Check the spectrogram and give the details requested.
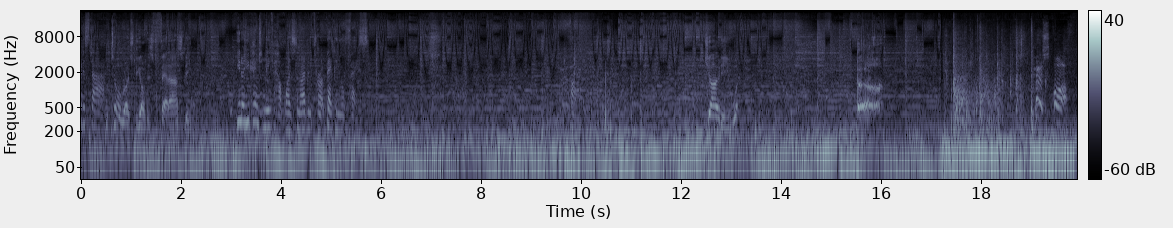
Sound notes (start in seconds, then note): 6.9 John sniffs; 15.4 man burps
